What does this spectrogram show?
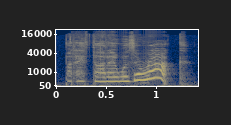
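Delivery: put-on high, fast little boy protest; protesting little brother. A narrator's reading. Little brother protesting his new role, high and fast. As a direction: object quickly in a high small voice. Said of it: "says Eduardo".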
